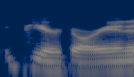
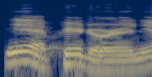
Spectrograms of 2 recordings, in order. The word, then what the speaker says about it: Pierre Dorion: So to even have a mess up like that, did I get the name right? It's not Pierre Dorion. It is Pierre Dorion. – Pierre Dorion. Yep.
